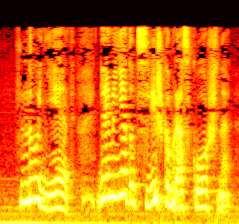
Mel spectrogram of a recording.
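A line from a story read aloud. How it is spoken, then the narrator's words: Laughing. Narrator (Russian): засмеялся Эдвард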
